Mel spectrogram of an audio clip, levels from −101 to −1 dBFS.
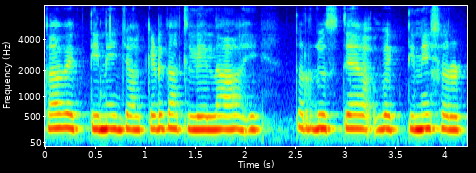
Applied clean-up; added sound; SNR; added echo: none; none; none; none.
